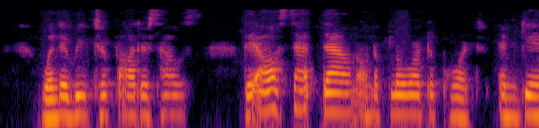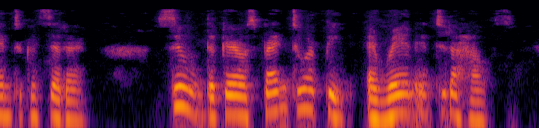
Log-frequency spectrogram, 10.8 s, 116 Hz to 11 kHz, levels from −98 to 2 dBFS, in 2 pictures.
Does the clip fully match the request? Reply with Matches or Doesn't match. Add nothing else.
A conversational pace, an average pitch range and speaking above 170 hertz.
Doesn't match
